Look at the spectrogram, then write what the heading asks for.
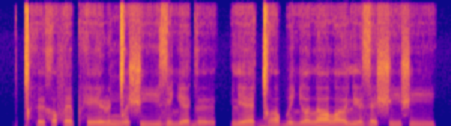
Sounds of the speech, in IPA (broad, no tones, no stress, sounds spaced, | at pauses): ǀʰ ɘː x ʌ f ɛ pʰ eː ɭ e ŋ͡ǀ ə ʃ iː z e ʎ ɛː ɡ ɘː | lʲ ɛː ɡ͡ǀ ʌː b ɛ ʎ ʌː l ʌː lˠ əː lʲ ɘː z ɛ ʃ iː ʃ iː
